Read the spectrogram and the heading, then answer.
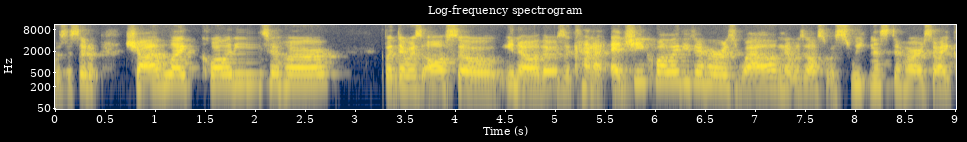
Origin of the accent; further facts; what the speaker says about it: England, United Kingdom; accent: British; at one point I was gonna maybe do my British accent because I grew up in England, and I mean, I don't really have a British accent anymore, but at that point it was a little bit stronger.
